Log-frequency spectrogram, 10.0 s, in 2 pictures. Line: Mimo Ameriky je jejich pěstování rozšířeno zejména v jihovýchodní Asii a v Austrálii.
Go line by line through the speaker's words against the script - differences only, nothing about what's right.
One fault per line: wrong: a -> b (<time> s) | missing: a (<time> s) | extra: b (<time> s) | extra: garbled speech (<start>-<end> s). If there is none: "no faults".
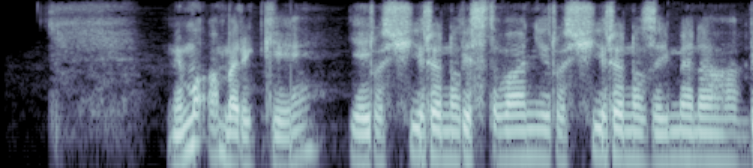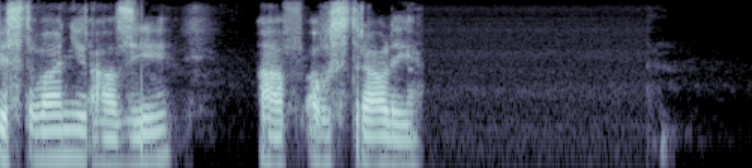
wrong: jejich -> rozšířeno (2.4 s)
wrong: jihovýchodní -> pěstování (5.0 s)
